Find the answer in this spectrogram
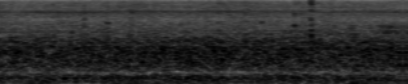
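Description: Steady low background rumble with no distinct events, like distant traffic or a running machine.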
